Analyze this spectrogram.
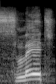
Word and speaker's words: Slathe: But I will always call him Slathe, never actually pronouncing the T and the H together. Always making it a hard, consonantal T. You've got to make it Slathe. He's Slathe the Space Marine.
